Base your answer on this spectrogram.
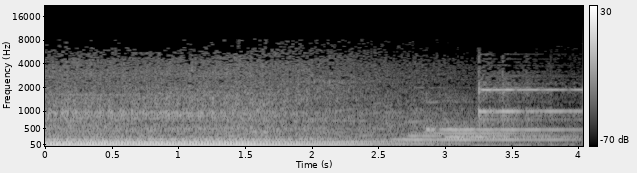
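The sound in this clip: A car engine rumbles low and heavy, then fades away as the car drives off.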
